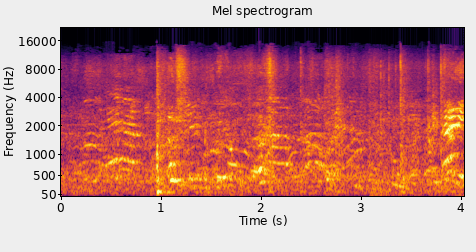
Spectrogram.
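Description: Boxing gloves thud against each other and against a body.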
